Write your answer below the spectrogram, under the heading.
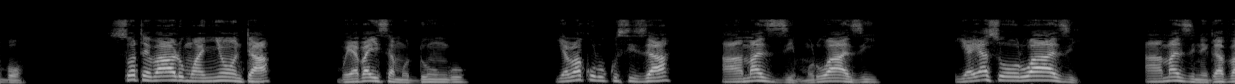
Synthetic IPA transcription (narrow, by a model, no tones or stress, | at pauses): βo̰ | so̞te̞βaːlimwaɲːo̞ːnta | βwejaβajisamudːuːŋɡu | jaβakulukusizaː | mazːimulwaːzi | jajaso̞ːlwaːzi | amazːineɡav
